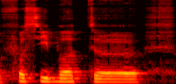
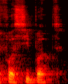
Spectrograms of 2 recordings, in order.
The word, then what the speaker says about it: Fossibot: Donc c'est le Fossibot, bon c'est le T se prononce, ça c'est pas Fossibo mais Fossibot.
